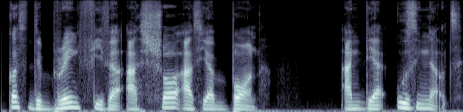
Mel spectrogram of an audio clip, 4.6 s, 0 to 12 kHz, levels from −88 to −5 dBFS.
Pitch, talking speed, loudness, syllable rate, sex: 115 Hz, 180 wpm, -20 LUFS, 5.7 syllables/s, male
